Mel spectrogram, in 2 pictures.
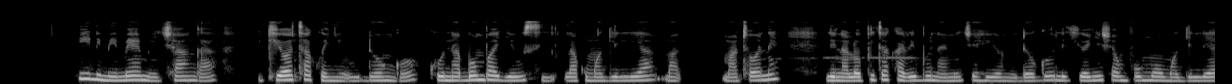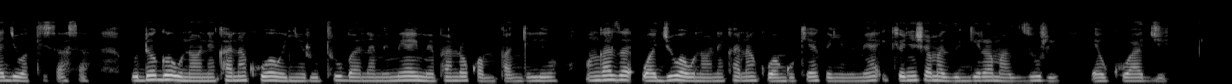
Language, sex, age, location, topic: Swahili, female, 18-24, Nairobi, agriculture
